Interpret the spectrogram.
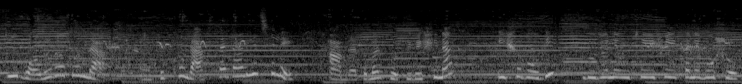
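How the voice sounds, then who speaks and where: A woman voicing a lively, kindly village housewife in a moral-tale cartoon, animated and exclaiming. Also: sits high, fairly quick. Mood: welcoming. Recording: music with strings behind the voice.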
